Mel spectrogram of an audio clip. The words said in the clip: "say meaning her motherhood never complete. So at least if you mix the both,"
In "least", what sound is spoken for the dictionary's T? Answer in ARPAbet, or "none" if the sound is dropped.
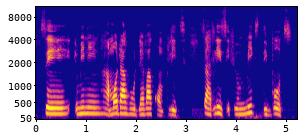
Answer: T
